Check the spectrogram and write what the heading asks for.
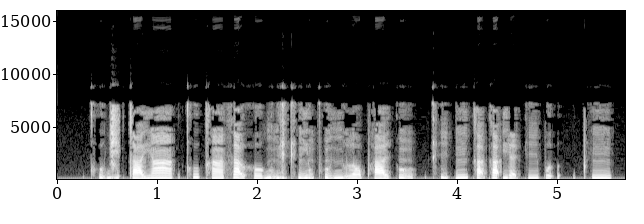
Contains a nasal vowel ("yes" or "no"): yes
